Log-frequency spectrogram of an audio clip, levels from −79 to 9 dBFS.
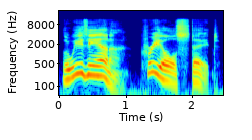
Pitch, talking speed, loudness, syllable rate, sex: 185 Hz, 75 wpm, -15 LUFS, 3.1 syllables/s, male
